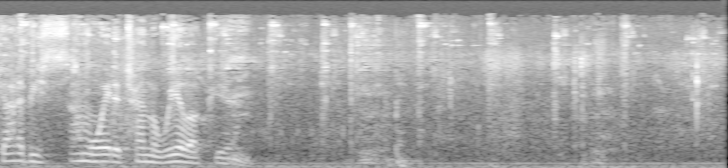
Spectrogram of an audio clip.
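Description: A metal chain clinks and rattles as it is climbed.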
